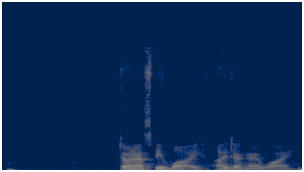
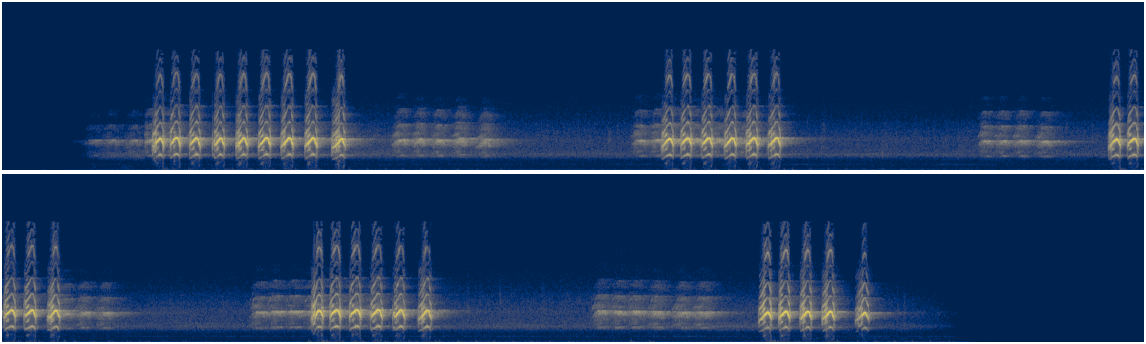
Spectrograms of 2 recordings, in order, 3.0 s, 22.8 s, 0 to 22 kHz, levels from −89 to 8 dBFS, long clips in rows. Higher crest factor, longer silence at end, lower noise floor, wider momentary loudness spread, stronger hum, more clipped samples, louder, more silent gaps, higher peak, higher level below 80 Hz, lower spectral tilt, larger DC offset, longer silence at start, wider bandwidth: first, 22 dB vs 16 dB; second, 0 s vs 2.75 s; second, -84 dBFS vs under -90 dBFS; second, 9 LU vs 25 LU; neither; neither; second, -44 LUFS vs -11 LUFS; neither; second, -24 dBFS vs -2 dBFS; first, -70 dBFS vs -82 dBFS; first, -7 dB/octave vs 7 dB/octave; neither; second, 0.05 s vs 1.45 s; about the same, 16.5 kHz vs 15.5 kHz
